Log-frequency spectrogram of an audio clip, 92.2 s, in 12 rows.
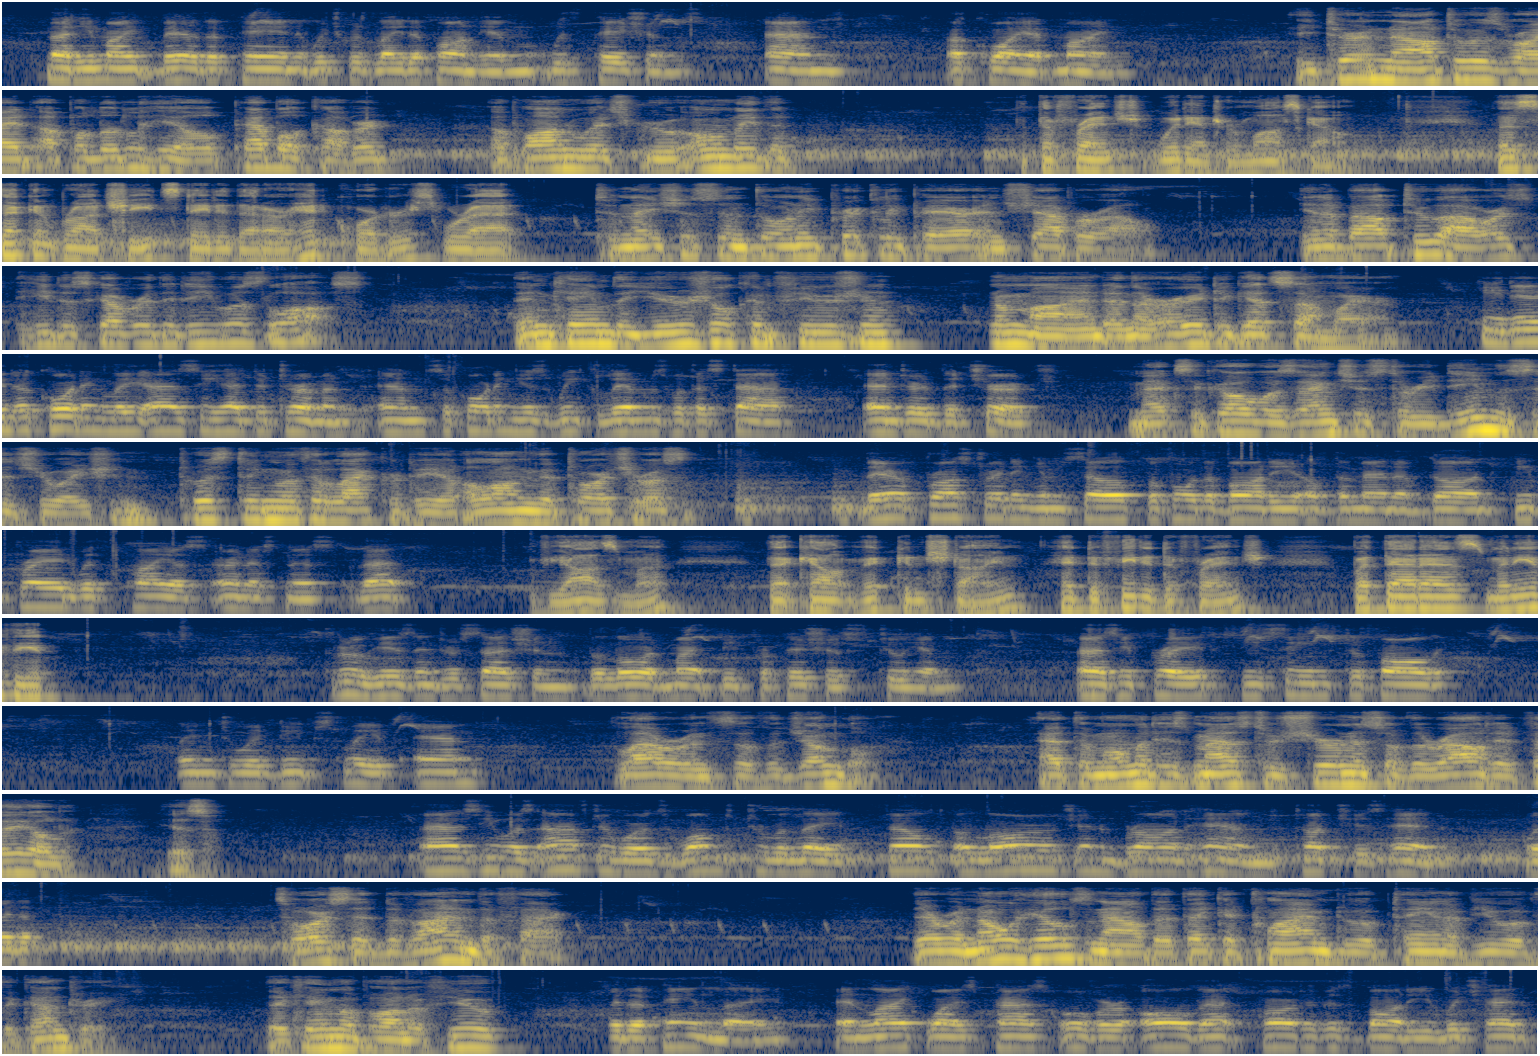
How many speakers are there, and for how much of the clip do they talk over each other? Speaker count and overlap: three, no overlap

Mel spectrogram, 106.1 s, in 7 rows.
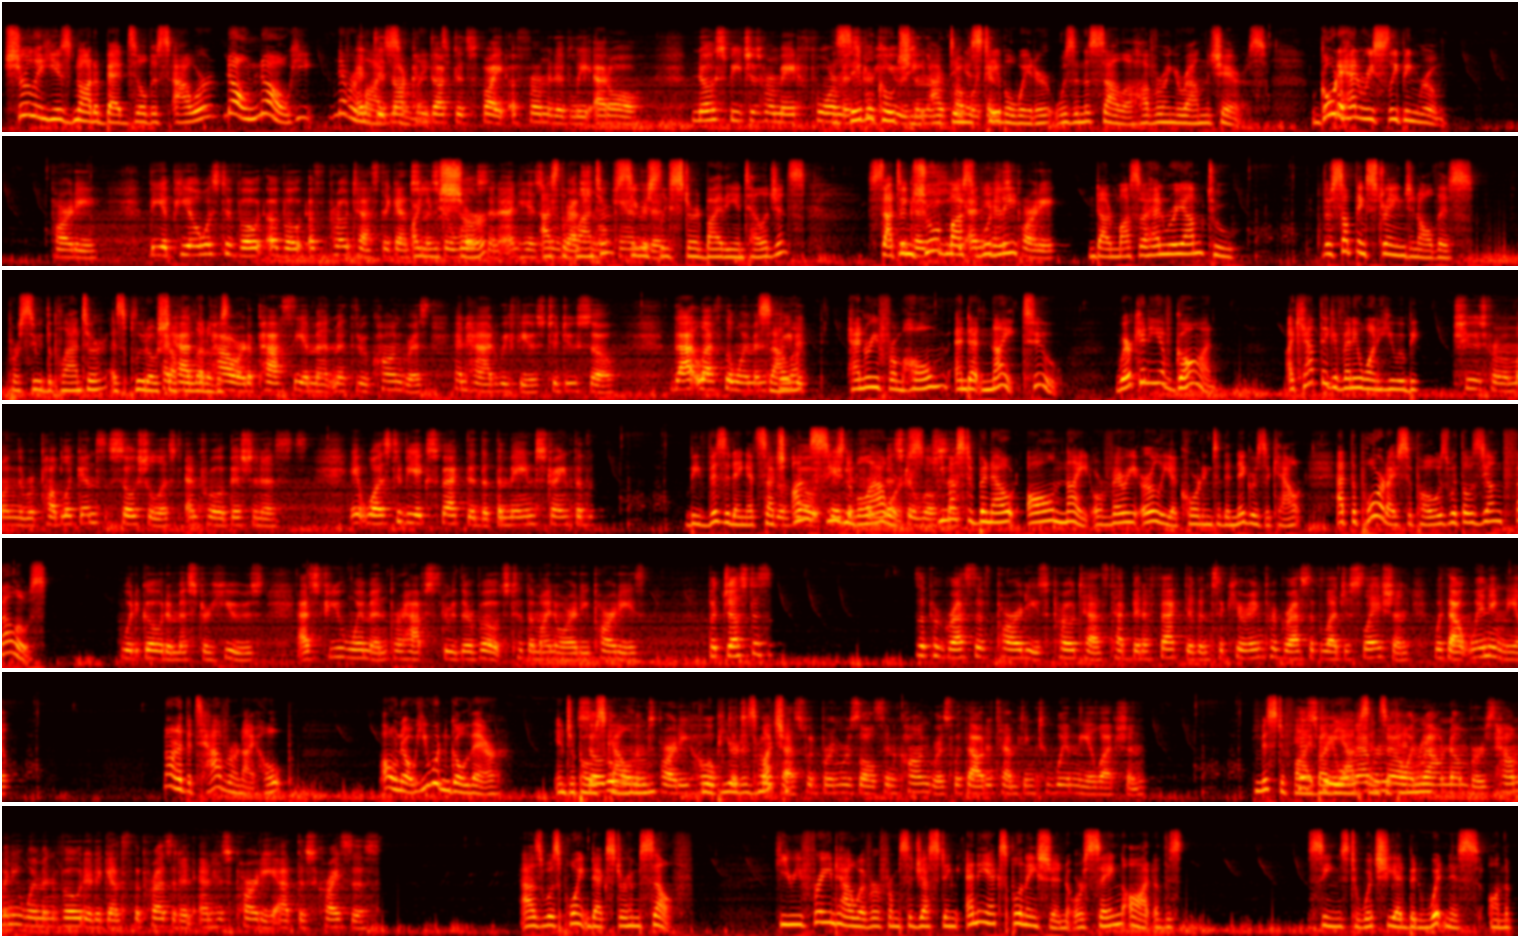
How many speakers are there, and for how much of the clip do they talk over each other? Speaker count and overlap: two, about 13%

